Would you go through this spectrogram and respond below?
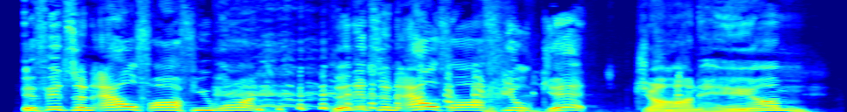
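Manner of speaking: very high, drawn-out character voice. Answering a rival's voice notes in an ALF-off: ALF voice. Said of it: "Was that perfect?".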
